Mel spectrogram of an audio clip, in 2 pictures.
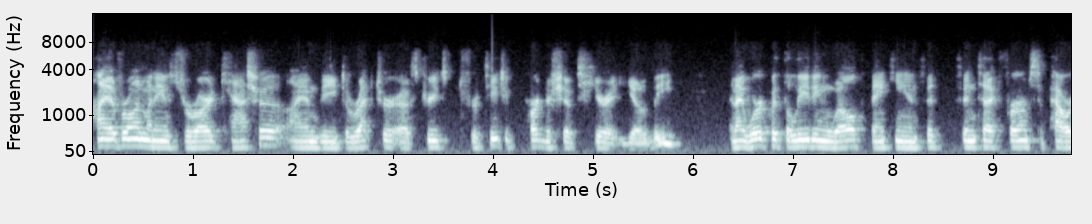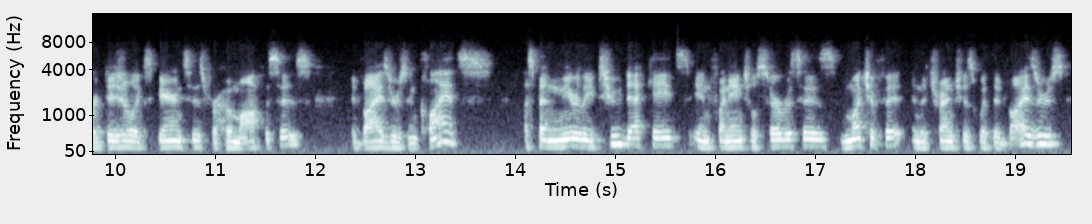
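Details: Adult male speaker; Normal speech.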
